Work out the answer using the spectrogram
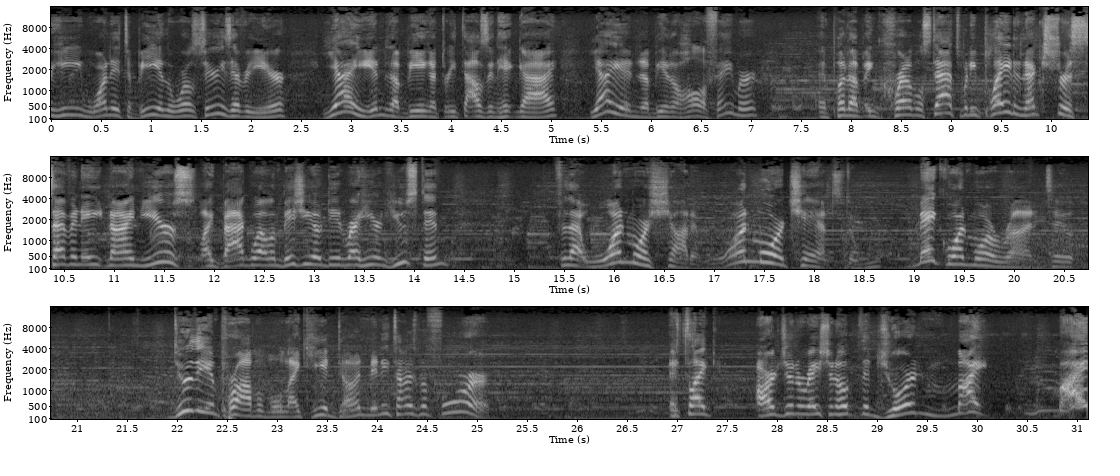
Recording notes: LIVE from The New Potato in downtown HTX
